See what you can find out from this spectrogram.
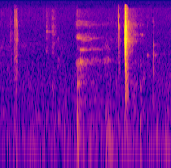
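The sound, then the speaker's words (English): A computer mouse gives one sharp, crisp click, with a couple of fainter ticks just before it, in otherwise near silence. “Let me click on this.”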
